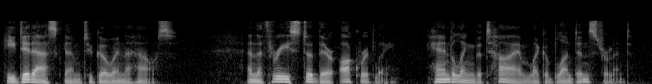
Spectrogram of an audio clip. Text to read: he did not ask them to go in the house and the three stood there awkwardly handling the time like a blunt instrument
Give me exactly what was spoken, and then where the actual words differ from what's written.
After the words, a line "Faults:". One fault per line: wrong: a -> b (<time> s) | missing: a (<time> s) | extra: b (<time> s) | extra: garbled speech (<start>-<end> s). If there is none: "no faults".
he did ask them to go in the house and the three stood there awkwardly handling the time like a blunt instrument
Faults:
missing: not (0.3 s)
